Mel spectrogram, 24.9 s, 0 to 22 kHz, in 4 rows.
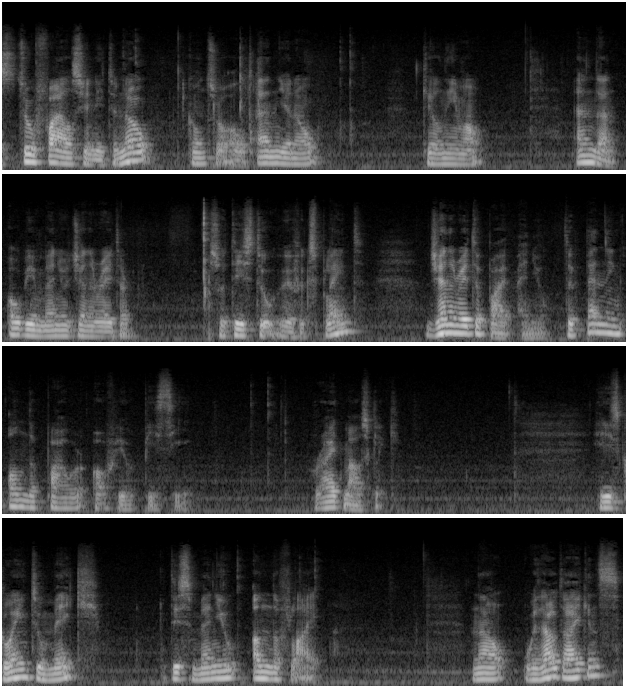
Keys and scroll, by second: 2.4 ctrl+alt+n.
